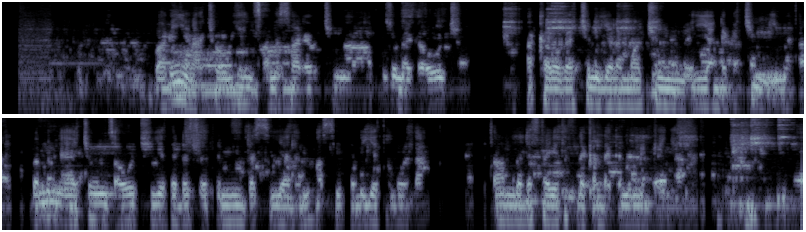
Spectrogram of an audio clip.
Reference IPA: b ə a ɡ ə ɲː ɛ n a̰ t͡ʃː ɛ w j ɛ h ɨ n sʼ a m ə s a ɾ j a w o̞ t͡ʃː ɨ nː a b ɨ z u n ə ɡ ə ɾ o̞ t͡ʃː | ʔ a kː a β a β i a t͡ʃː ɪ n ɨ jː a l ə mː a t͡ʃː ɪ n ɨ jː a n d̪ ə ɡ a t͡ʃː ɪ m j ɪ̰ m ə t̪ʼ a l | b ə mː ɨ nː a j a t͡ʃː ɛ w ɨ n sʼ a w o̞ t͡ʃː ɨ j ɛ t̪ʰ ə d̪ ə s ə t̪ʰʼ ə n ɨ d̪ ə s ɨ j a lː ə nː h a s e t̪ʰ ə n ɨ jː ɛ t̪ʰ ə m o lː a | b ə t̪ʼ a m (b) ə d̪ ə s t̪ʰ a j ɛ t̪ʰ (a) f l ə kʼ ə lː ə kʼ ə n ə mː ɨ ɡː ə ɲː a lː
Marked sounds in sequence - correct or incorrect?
correct, incorrect: ə

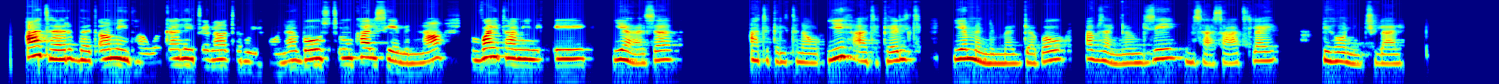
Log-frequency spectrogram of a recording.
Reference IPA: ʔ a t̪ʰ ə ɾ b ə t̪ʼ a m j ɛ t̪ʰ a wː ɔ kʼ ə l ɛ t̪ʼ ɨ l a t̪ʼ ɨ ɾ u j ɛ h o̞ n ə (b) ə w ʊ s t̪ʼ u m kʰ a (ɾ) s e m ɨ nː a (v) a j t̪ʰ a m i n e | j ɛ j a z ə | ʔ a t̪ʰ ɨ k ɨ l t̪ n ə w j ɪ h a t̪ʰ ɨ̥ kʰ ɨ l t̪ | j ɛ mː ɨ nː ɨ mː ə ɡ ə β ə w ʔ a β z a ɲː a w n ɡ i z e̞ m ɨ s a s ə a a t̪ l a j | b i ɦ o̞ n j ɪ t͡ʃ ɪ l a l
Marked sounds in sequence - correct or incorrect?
correct, incorrect: l, correct

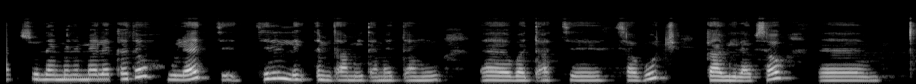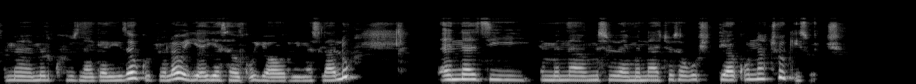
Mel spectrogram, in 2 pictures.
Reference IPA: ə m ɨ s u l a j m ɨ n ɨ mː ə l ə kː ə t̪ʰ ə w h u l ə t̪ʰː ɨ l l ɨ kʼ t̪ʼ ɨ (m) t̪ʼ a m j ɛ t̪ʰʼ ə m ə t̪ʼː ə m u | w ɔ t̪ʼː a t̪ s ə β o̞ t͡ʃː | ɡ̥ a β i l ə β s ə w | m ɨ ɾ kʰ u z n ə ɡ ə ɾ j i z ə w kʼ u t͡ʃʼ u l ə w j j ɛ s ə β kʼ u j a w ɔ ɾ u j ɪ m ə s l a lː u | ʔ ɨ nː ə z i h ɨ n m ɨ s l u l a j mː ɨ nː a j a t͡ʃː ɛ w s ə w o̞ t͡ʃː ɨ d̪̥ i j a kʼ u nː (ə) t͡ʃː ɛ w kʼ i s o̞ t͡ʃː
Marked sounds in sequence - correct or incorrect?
correct, incorrect: a

